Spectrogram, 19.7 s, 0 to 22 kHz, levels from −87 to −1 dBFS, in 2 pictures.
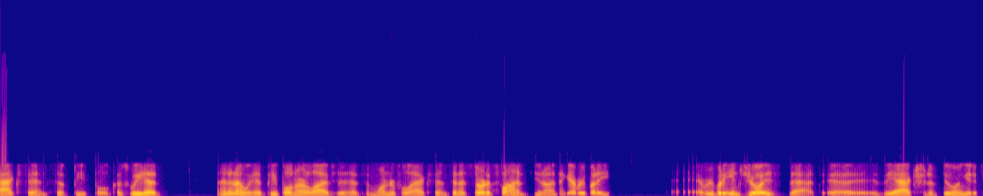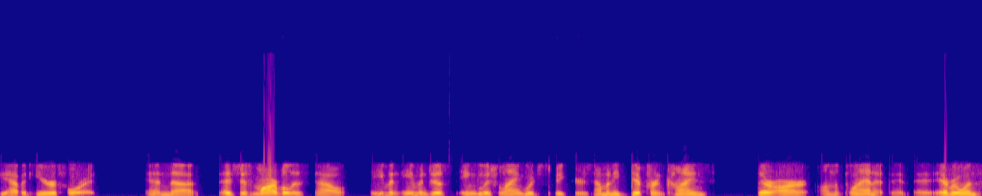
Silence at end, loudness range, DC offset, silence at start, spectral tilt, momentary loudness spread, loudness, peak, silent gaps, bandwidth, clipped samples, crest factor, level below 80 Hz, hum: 0 s; 2 LU; under 0.1%; 0 s; -7 dB/octave; 12 LU; -19 LUFS; 0 dBFS; none; 5 kHz; under 0.1%; 18 dB; -72 dBFS; none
